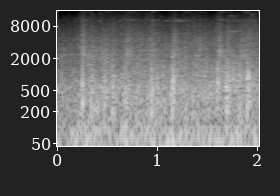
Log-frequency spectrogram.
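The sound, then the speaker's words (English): A train rolls along the rails, with a passenger car at night, as a continuous rumbling roar with a rhythmic clickety-clack of wheels running throughout. “And the train is traveling along,”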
